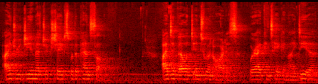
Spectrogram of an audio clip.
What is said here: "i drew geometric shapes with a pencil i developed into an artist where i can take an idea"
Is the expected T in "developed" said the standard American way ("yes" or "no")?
yes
